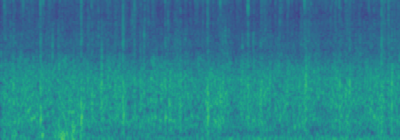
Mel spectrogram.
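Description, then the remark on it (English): Steady crowd applause fills the whole clip, a dense rattle of many hands clapping at an even, sustained level with no voices standing out, at the unveiling of the Jimmy Murphy statue at Old Trafford. “Come on, a nice round of applause, ladies and gentlemen.”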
